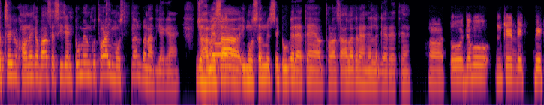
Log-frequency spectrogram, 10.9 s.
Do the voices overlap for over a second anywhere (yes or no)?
no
